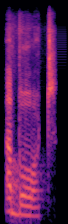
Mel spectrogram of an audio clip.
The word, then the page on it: abort: Indian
